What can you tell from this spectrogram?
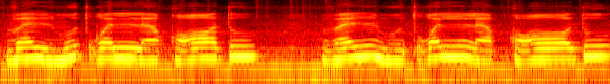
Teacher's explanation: توا کو پر پڑھیں گے، ہمیشہ ہی پر پڑھا جاتا ہے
